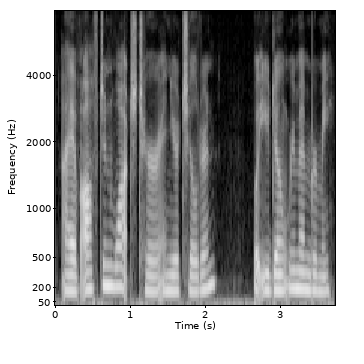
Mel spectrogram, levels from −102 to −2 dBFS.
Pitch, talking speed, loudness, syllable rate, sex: 170 Hz, 210 wpm, -19 LUFS, 5.7 syllables/s, female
